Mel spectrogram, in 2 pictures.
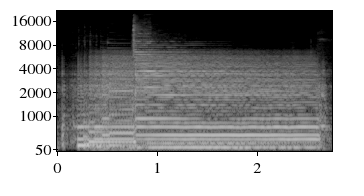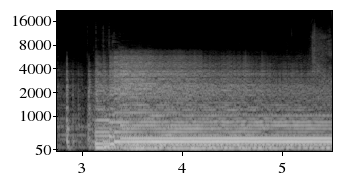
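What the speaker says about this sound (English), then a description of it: "So let's just hear the chords themselves in sequence." Electric guitar chords ring out with heavy distortion and effects in a slow progression, each sustained chord changing after a couple of seconds with a brief drop between, loud and alone.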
